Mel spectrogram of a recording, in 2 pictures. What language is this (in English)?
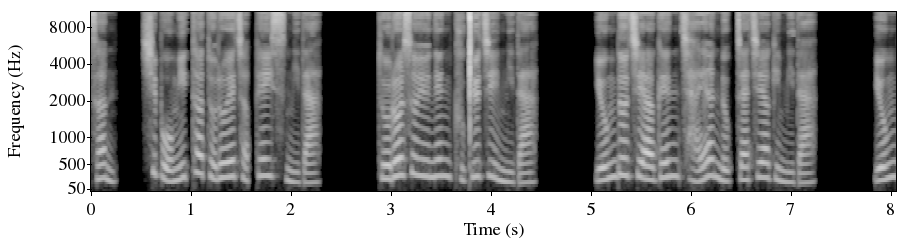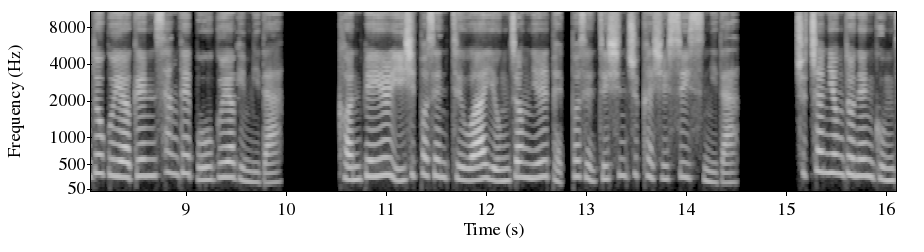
Korean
